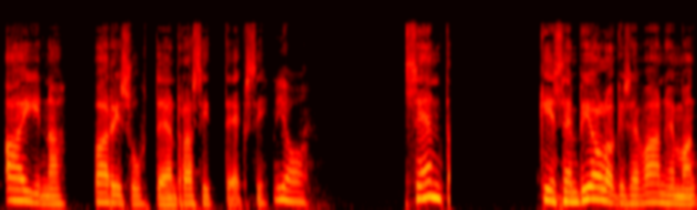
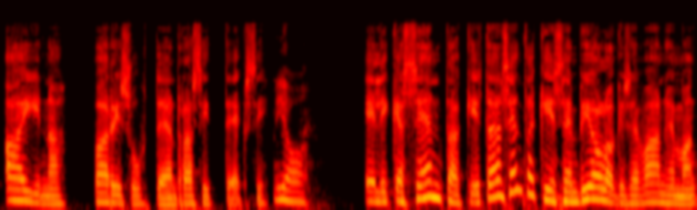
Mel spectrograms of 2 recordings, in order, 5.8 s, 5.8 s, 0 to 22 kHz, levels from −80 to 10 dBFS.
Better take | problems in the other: second | audio cutting out; at 3 s and at 3.5 s for 0.5 s

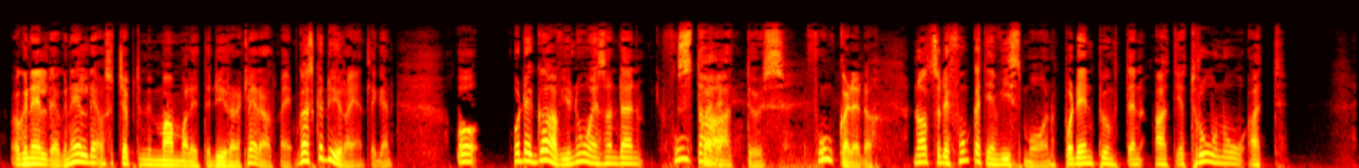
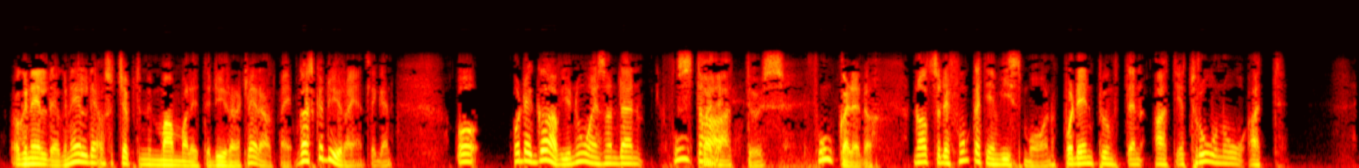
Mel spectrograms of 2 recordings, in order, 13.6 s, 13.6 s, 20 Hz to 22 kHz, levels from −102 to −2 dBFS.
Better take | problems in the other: first | garbled, watery; badly; nothing above 5.5 kHz; slightly in the first

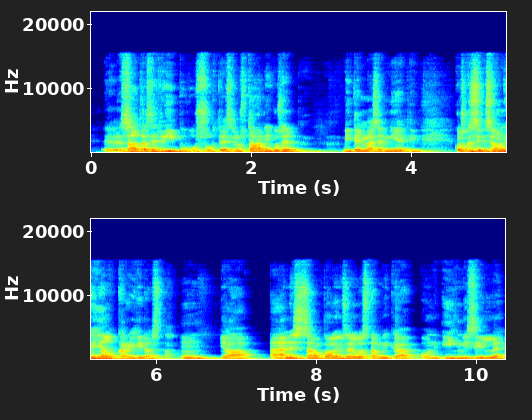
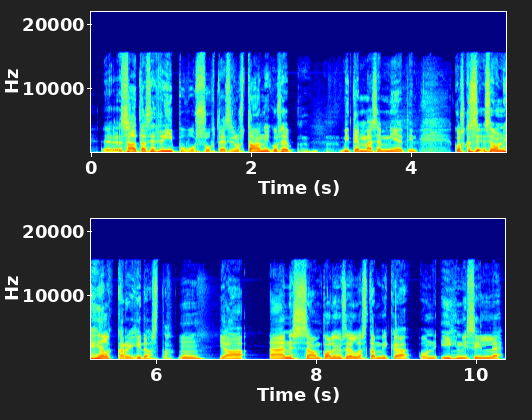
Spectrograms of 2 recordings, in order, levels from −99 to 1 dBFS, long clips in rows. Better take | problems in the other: second | off-mic speech; far // room echo; slight; dies away in 0.5 s

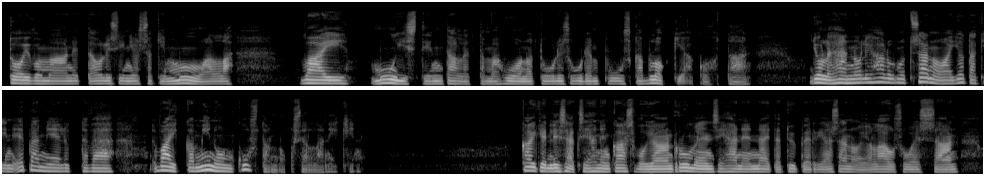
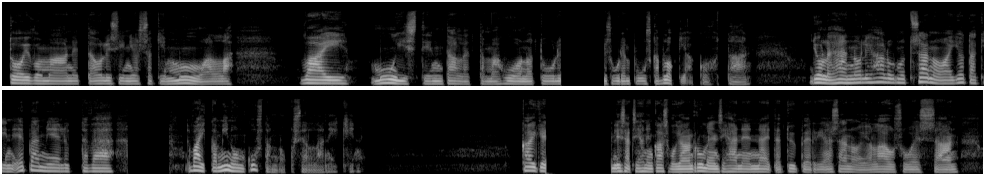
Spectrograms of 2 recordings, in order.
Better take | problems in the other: first | audio freezing; at 5.5 s, at 11 s and at 15 s for 0.5 s

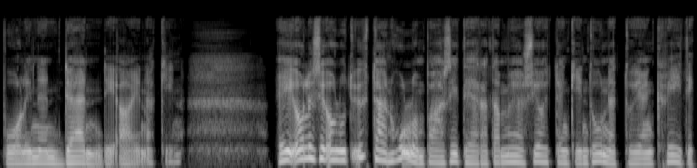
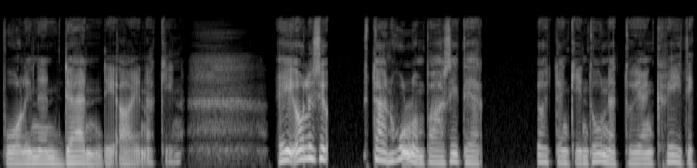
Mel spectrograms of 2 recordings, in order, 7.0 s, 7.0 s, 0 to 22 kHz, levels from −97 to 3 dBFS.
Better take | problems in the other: first | audio cutting out; at 3.5 s and at 5 s for 0.5 s

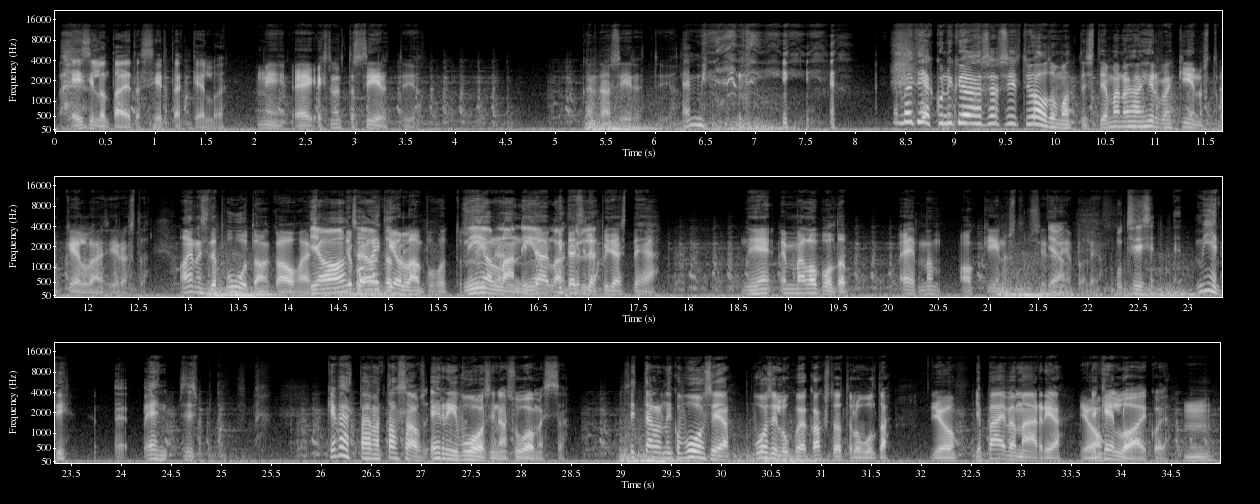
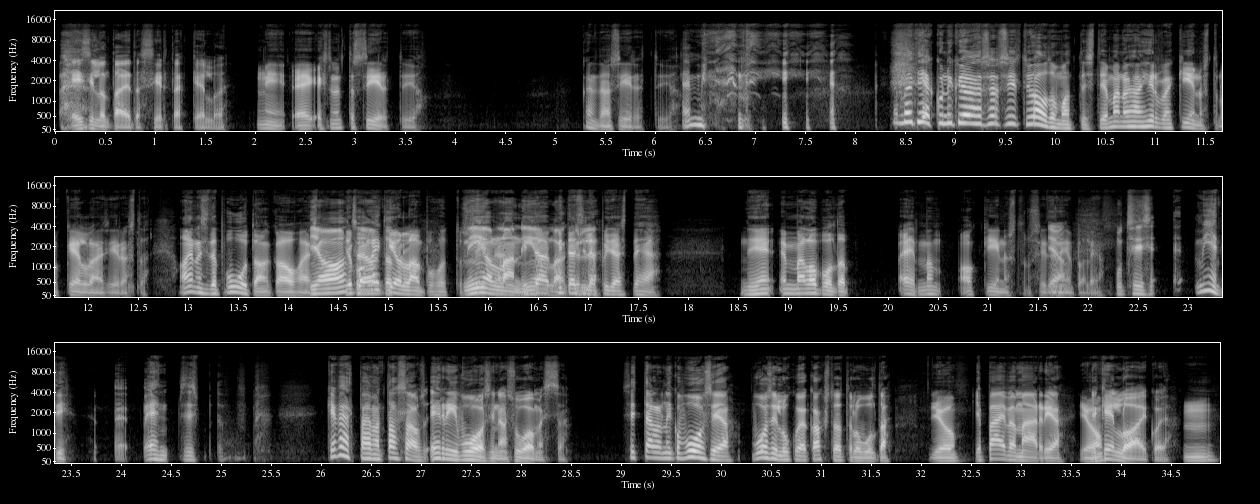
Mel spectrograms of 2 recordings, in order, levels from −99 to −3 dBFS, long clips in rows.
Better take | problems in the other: second | low rumble; faint; throughout; 20 dB below the speech

